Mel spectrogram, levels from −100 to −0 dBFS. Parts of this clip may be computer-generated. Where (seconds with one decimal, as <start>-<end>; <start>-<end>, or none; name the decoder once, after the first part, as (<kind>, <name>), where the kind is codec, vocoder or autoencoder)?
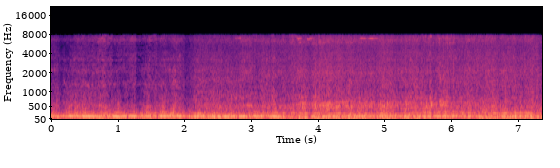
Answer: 0.0-2.0 (vocoder, HiFi-GAN); 2.9-3.4; 5.5-6.4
